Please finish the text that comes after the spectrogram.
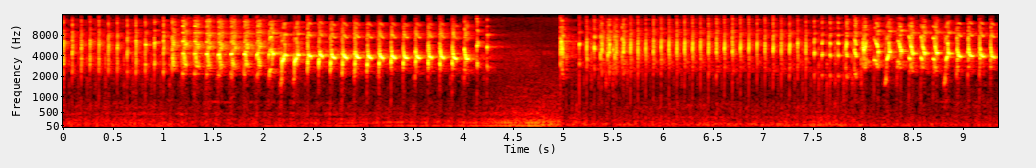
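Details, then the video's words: Lovebird's long ngekek chatter, used to call a rival: fast, grating, high pulses, a brief near-silent gap midway, then the rattling trill resumes at a similar pace. "Suara Burung LOVEBIRD Memanggil LAWAN Bikin LB Lain ikut NGETIK SAMBUNG NGEKEK. LABET NGETIK PANJANG"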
